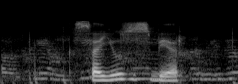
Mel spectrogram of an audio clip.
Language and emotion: Russian, neutral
